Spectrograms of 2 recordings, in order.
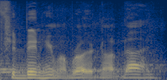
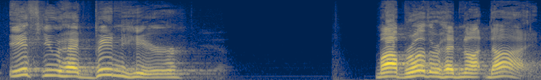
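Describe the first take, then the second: First: It is said in a humble, pleading tone. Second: It is said in a confronting, accusing tone. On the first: The speaker is humbly bringing grief to the listener. The speaker calls it right. "she had a different attitude" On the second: The speaker is blaming the listener. The speaker calls it wrong. "Almost bringing an indictment"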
